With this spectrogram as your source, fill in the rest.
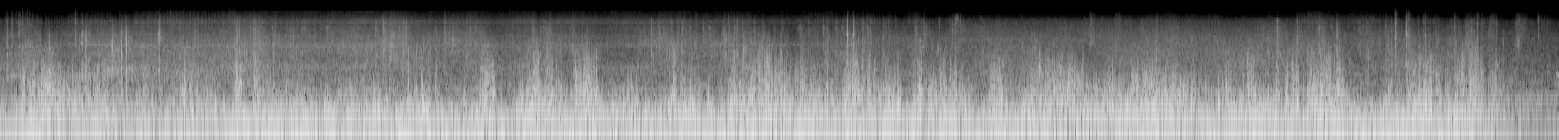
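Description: Bike tyres roll and rattle over a bumpy dirt trail.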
